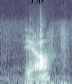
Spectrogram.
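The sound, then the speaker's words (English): A coyote howl: one short, moderately loud wail that swoops up in pitch and then slides back down, with nothing else around it but faint background hiss. “A coyote. There aren't any coyotes in England.”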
